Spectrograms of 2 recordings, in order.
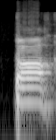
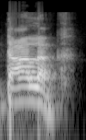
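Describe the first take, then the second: First: The l is silent. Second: The l is pronounced with an extra vowel. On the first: The speaker calls it right. "in place of" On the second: The speaker calls it wrong. "we say talak"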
